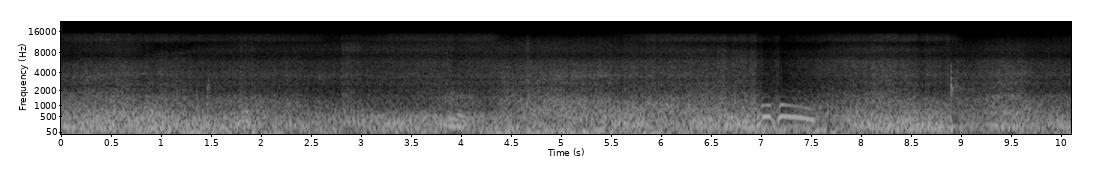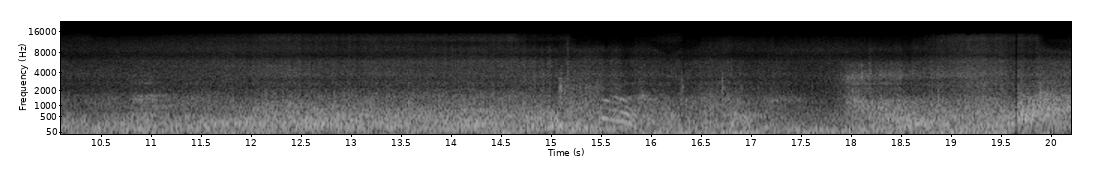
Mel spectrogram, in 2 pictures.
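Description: Heavy surf breaking and churning close around the microphone: a loud, continuous rush of foaming water, with wind buffeting the microphone.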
